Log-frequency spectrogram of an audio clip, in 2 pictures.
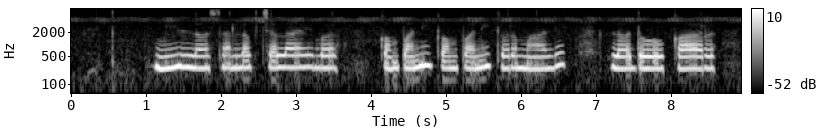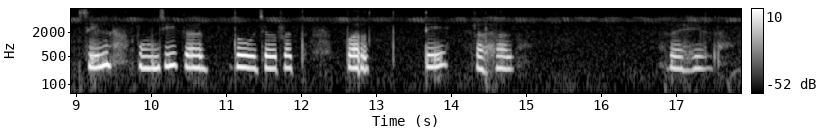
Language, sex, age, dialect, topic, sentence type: Chhattisgarhi, female, 18-24, Northern/Bhandar, banking, statement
